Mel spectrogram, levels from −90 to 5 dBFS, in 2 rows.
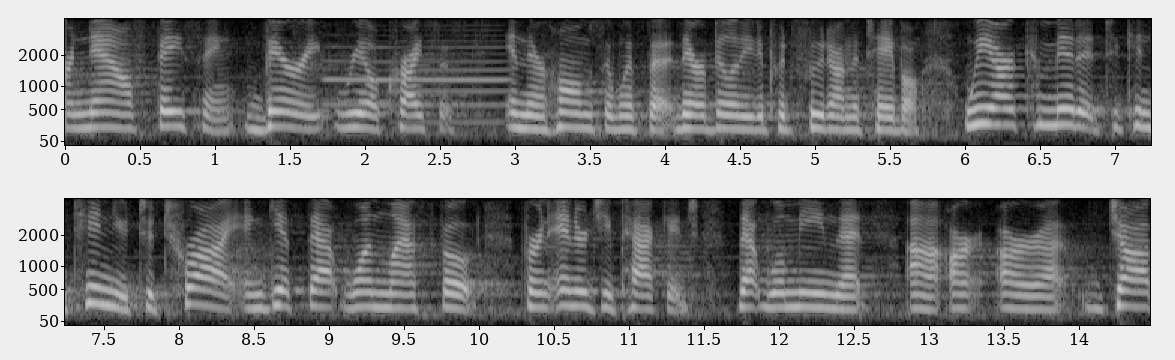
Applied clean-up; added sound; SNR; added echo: none; Wind instrument, woodwind instrument; 15 dB; none.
